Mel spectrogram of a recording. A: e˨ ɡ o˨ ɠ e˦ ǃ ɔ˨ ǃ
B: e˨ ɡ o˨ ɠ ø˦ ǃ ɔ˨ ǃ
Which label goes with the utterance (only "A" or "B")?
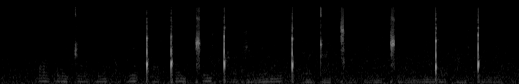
A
